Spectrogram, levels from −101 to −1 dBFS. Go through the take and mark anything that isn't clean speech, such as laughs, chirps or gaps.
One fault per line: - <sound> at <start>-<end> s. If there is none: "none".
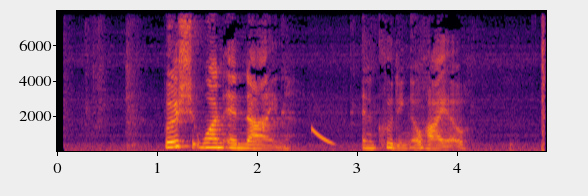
- chirp at 2.5-2.8 s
